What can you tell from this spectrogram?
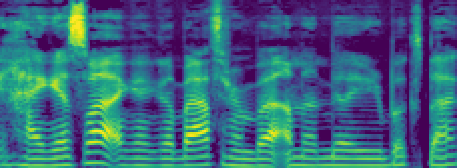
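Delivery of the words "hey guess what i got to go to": ordinary delivery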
